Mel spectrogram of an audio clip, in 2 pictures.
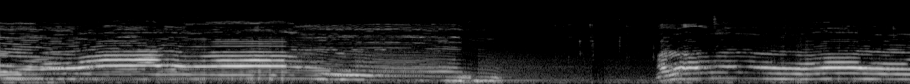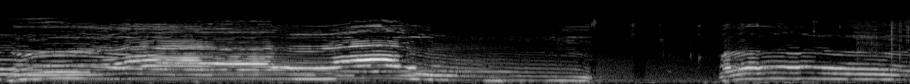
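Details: Domestic cats biting and fighting, threatening loudly: long wavering yowls rich in harmonics rise and fall in pitch, coming in three drawn-out bouts split by short quiet gaps.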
